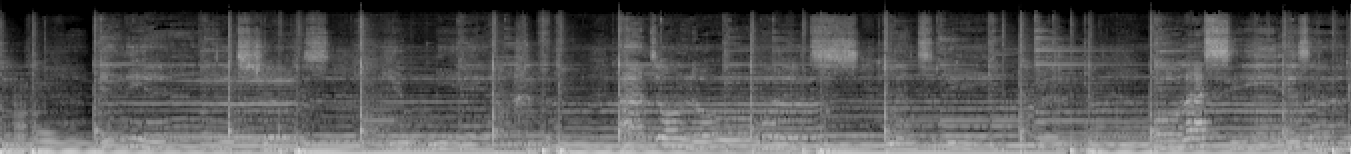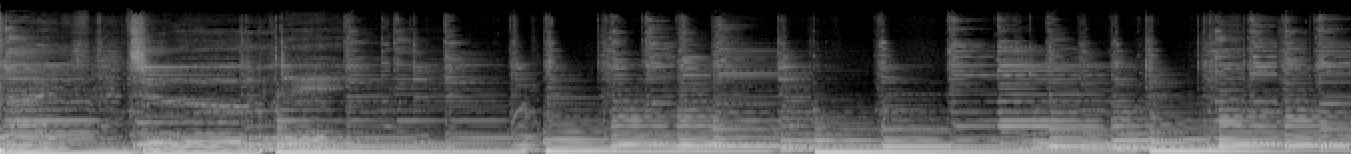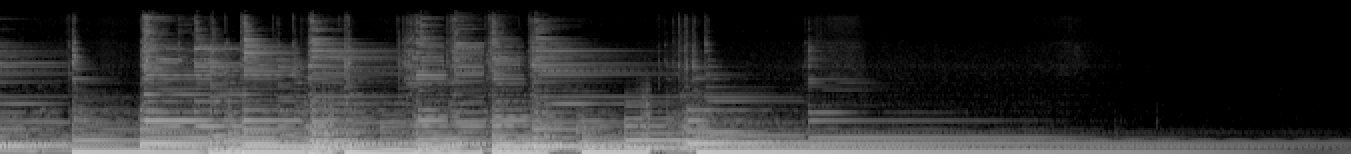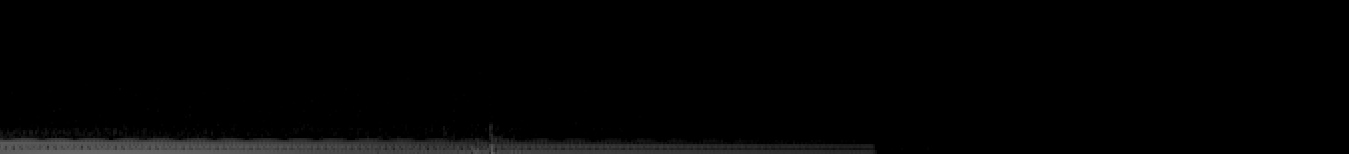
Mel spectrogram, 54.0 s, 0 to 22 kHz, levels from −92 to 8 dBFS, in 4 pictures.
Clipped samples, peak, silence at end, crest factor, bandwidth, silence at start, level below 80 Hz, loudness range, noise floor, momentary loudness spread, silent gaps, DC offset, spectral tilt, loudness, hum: under 0.1%; -4 dBFS; 14.7 s; 18 dB; 15 kHz; 0 s; -26 dBFS; 4 LU; -89 dBFS; 8 LU; none; under 0.1%; -6 dB/octave; -23 LUFS; none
